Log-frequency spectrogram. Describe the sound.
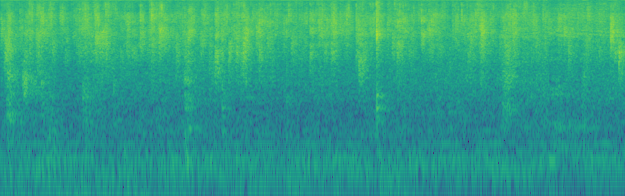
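Rain falls steadily in a continuous, fairly faint hiss of drops, with brief scattered patters and no voices.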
